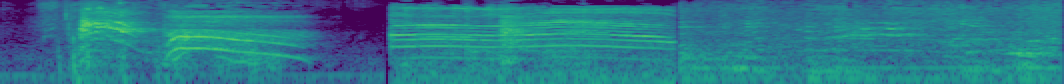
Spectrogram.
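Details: Kitten crying with two loud meows that rise sharply and then slide down, about half a second apart. Abrupt cuts follow to a steady, rich cry and then quieter, noisy mewing.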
